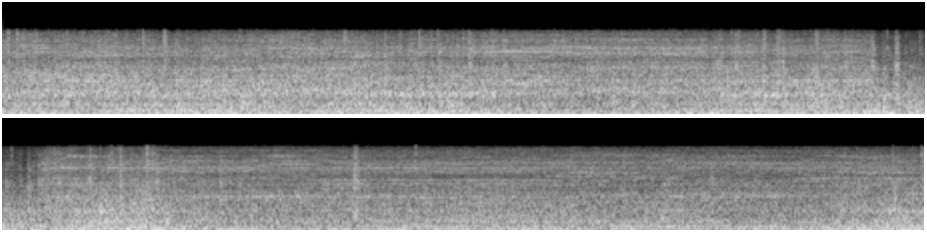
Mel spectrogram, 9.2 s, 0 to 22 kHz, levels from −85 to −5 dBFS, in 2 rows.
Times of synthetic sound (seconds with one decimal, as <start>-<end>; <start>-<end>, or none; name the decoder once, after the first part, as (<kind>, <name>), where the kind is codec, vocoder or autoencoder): 3.4-7.5 (vocoder, Vocos)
